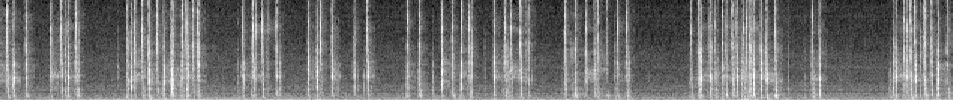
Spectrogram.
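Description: Computer keyboard keys pressed in quick bursts of sharp, crisp clicks, clustered into several runs separated by brief pauses.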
